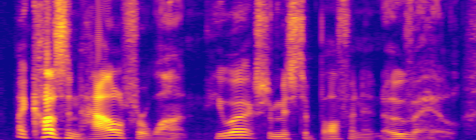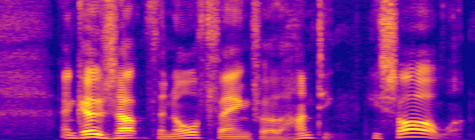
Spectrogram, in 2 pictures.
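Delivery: rustic hobbit vouching for a tale; lilting village gossip with punched emphasis; insistent working hobbit. Acted. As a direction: insist like a country fellow.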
